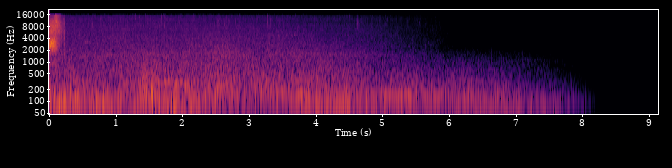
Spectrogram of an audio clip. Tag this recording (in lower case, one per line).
rain
rain on surface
